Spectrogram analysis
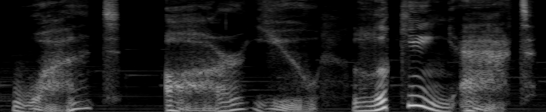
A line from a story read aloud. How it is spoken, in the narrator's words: There was an impatience to his voice, regardless of the fact that he spoke almost mockingly slowly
